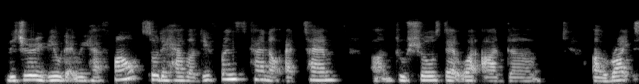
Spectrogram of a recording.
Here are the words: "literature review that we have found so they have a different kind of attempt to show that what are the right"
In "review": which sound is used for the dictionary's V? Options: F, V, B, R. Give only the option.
V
